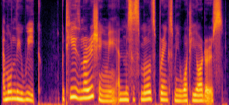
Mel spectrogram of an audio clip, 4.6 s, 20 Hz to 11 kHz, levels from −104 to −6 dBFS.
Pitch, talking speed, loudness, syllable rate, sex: 205 Hz, 220 wpm, -18 LUFS, 5.2 syllables/s, female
